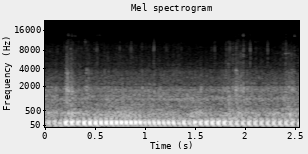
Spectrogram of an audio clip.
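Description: A motorcycle bumps along a rough road toward a waterfall. Its engine chugs in a rapid, pulsing rhythm up close, with rattles from the uneven surface and no speech.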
